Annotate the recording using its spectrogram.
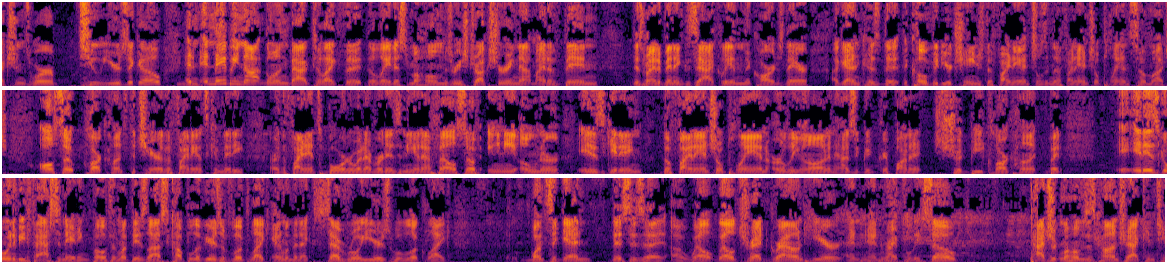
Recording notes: The Zone continues live from the KC Golf Show at the Overland Park Convention Center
